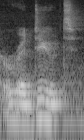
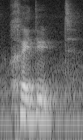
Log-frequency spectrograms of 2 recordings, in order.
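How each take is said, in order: First: Said in the usual way. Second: "redoute" with a breathy, slightly rolled R; French-accented "redoute", R almost like H. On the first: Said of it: "Or it's not redoute". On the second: Shown as a demonstration. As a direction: say "redoute" slowly with an airy French R. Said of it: "roll it a little bit and keep it breathy".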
